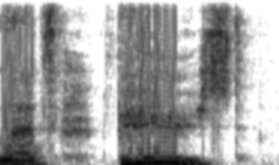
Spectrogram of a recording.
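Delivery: put-on scream, top of lungs but contained. Retelling a date's dad sitting down to tacos: imitating someone screaming. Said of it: "he just screams at the top of his lungs".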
